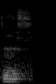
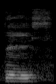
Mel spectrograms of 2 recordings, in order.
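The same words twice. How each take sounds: First: The vowel is said soft and light. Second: The vowel is said hard and strong. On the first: The speaker calls it right. "so it's just more like des" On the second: The speaker calls it wrong. "it's not a hard E like des"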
